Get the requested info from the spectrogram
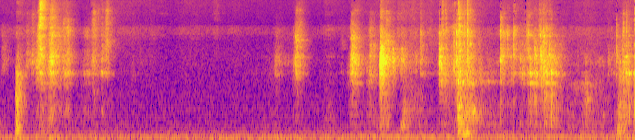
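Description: Clinks, clatter and rattling of metal parts being handled and moved about, in several short spells, busiest and loudest about four seconds in.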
